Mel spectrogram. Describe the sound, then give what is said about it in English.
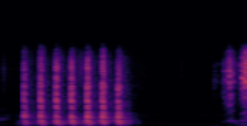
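A quick series of about seven firm knocks on a wooden office door marked manager at the Tripoli Cafe, evenly spaced, then a short pause before a few more raps. “He hesitates a moment, glances at the two men beside him, and knocks.”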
